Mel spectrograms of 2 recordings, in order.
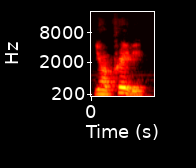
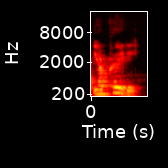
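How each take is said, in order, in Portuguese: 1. 'You are' é comprimido em uma única sílaba. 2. 'You are' é comprimido em uma única sílaba.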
